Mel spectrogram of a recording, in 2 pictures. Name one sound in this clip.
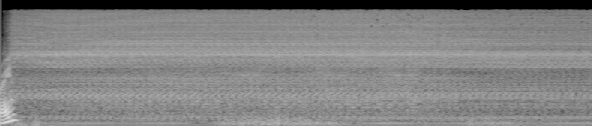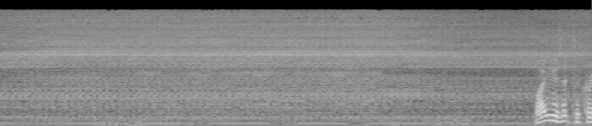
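A steel blade grinds against a spinning wheel.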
